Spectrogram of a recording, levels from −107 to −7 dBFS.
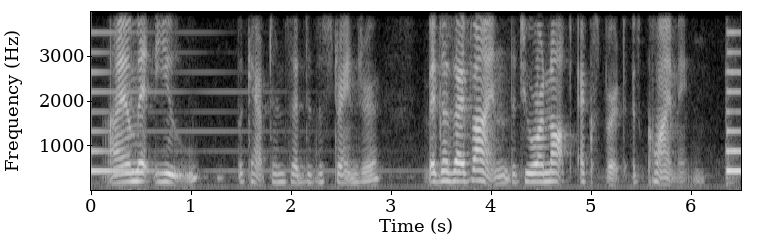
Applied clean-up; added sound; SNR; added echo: none; Keyboard (musical); 6 dB; none.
